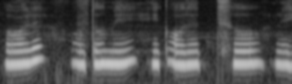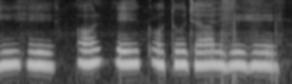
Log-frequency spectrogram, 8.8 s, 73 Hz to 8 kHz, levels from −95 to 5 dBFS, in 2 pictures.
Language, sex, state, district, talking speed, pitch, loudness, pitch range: Hindi, female, Uttar Pradesh, Varanasi, 95 wpm, 225 Hz, -27 LUFS, 220-235 Hz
